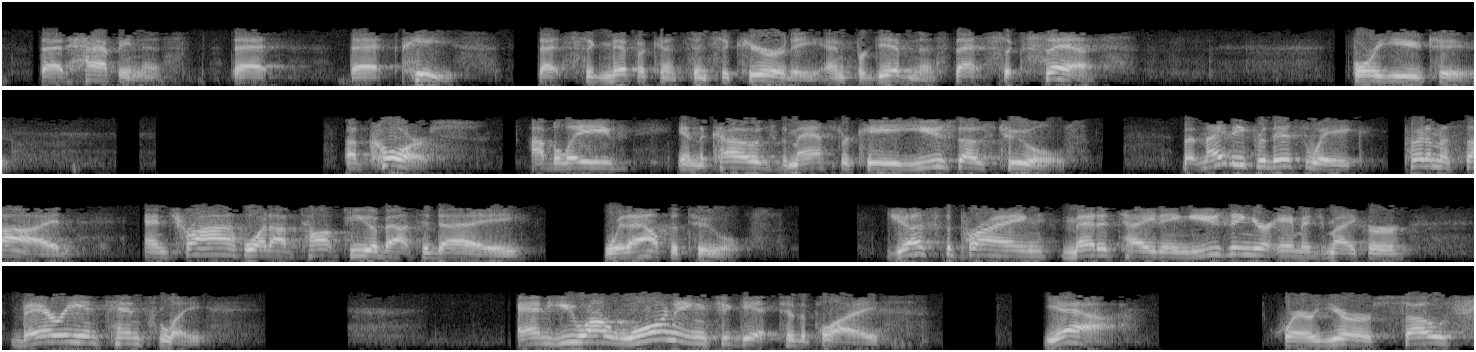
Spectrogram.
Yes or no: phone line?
yes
